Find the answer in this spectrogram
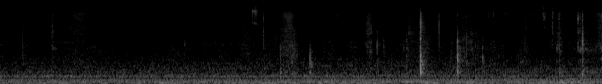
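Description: Spatula scraping a thick cream-cheese and breadcrumb filling down the sides of a mixing bowl: faint soft scrapes and a few light clicks over a steady low hum.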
